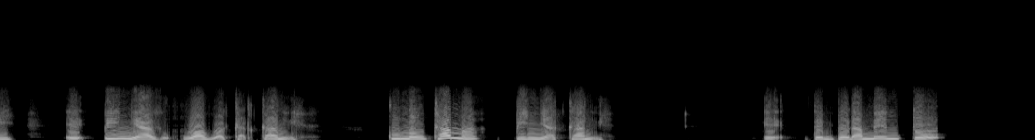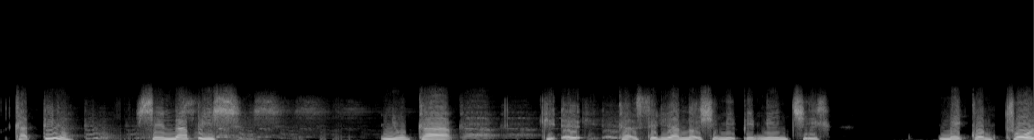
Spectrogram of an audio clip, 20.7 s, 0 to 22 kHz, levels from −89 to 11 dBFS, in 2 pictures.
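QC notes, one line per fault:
10.82–16.88 s: feedback echo between two devices. Sound recurs every roughly 0.4 s, thinning and ringing more each pass, peaking about 19 dB below the speech. A nearby device replays into an uncancelled microphone; single room echo returns once, not repeatedly.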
